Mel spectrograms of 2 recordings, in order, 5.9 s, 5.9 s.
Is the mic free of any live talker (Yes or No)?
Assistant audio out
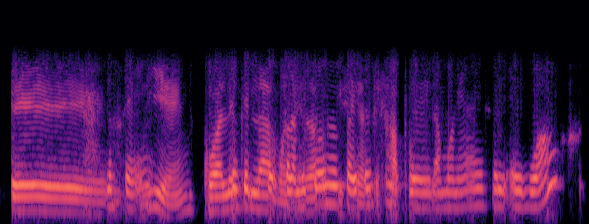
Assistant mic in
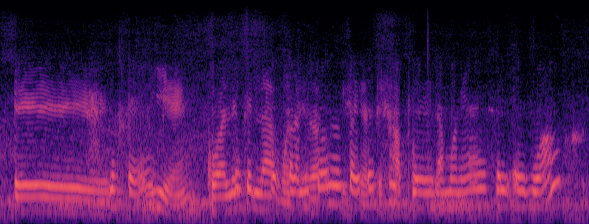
Yes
